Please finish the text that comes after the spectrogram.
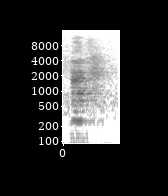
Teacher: while the velar closure is held, the tongue tip makes its movement and contacts the alveolar ridge. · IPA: [æk̚t-]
